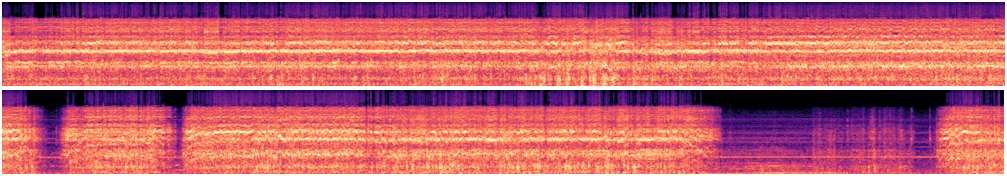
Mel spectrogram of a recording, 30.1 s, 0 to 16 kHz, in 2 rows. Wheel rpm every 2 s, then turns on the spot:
230, 230, 230, 240, 230, 220, 210, 180, 130, 180, 210, 230, 180, 10, 50.
26-28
